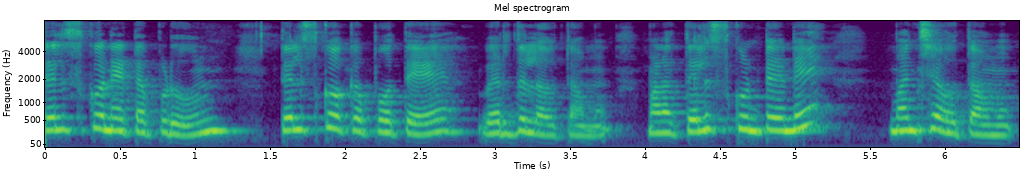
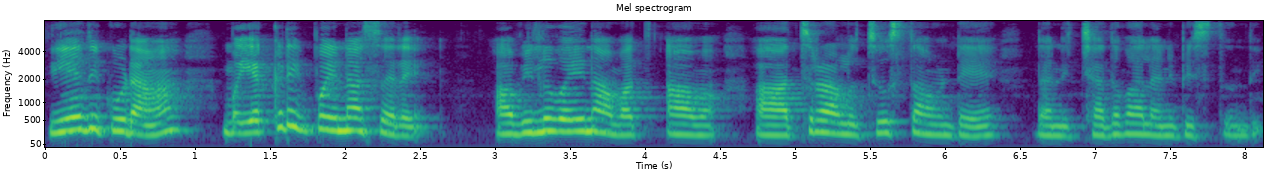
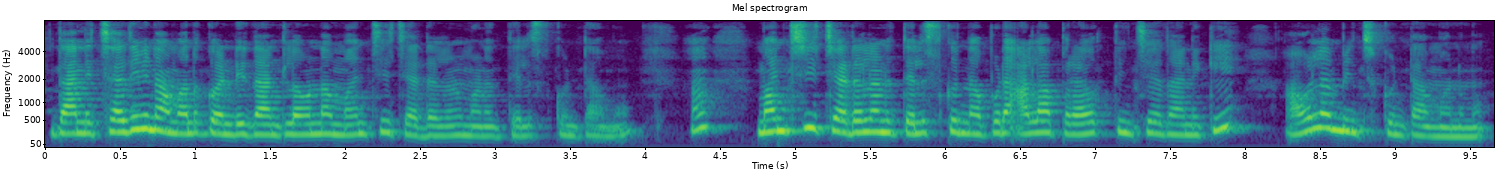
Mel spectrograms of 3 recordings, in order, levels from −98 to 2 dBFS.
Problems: background sounds at intervals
